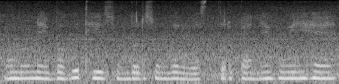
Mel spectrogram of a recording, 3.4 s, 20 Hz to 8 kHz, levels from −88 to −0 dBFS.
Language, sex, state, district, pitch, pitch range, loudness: Hindi, female, Punjab, Fazilka, 220 Hz, 215-225 Hz, -13 LUFS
